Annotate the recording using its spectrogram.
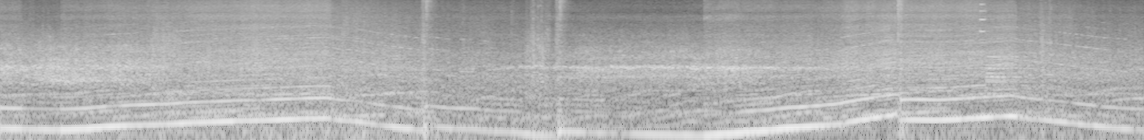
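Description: A racing car engine drones loudly, rising and falling in pitch as it speeds up, brakes and shifts gears.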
